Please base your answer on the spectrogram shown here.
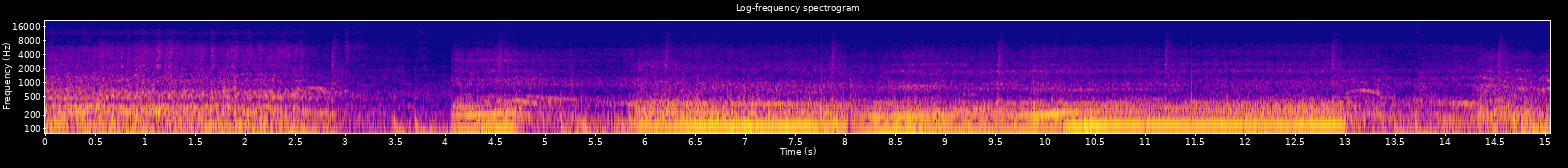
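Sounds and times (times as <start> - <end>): heavy truck engine under load: 0.0 - 15.0.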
